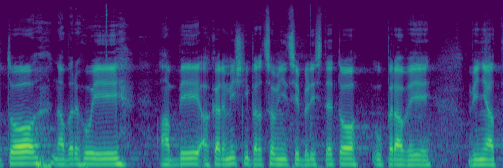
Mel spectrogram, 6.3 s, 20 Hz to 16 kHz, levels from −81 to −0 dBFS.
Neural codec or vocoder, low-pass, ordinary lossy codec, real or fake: none; 14.4 kHz; Opus, 64 kbps; real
